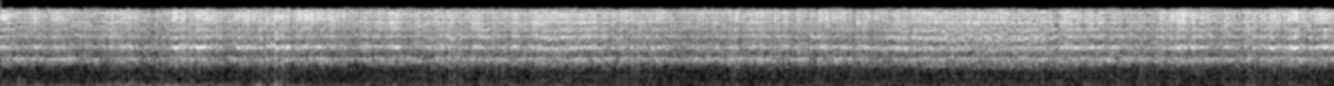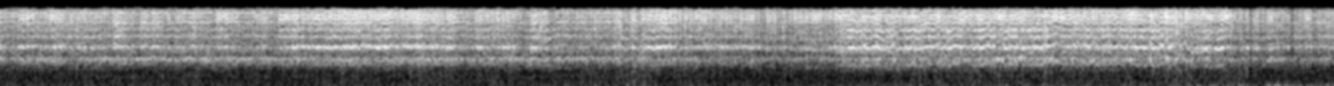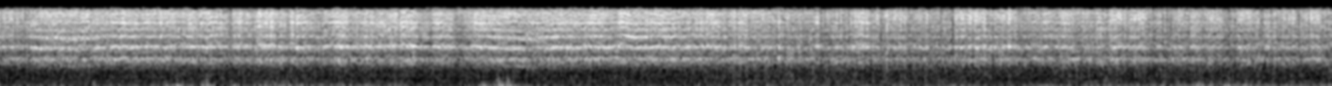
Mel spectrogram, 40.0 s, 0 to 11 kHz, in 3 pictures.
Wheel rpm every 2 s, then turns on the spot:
230, 240, 230, 230, 220, 210, 230, 240, 230, 230, 220, 190, 200, 220, 230, 230, 230, 230, 230, 230.
none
